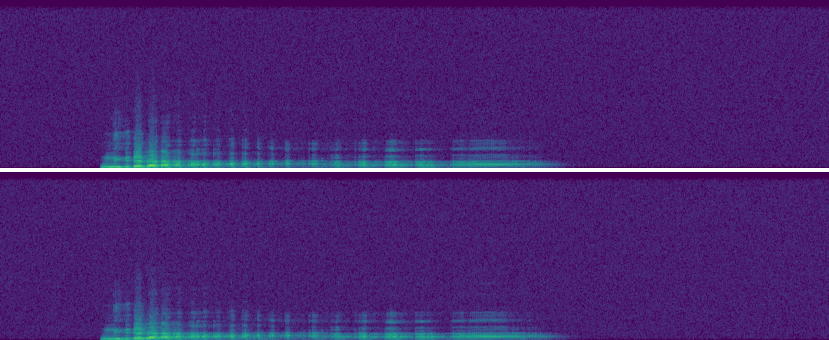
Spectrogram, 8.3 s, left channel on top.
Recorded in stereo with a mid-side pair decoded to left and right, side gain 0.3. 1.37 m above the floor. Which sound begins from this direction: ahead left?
Laughter, at 1.0 s.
